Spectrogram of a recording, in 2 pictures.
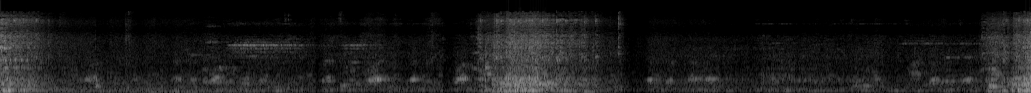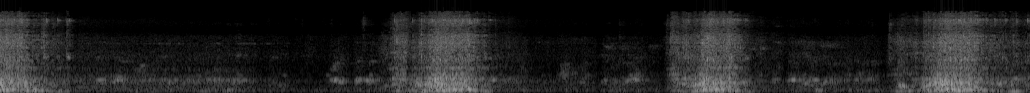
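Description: Domestic sewing machine running long basting stitches on a blouse sleeve, in several loud bursts of whirring a few seconds each, separated by quieter pauses and low background noise.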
